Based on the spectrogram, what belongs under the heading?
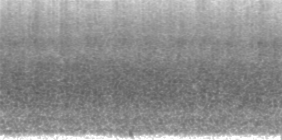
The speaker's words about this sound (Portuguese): Aplauda Jesus, é para ele.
